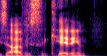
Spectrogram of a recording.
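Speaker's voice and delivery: normal talking voice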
